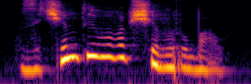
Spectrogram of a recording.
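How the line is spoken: Thoughtful question. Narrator (Russian): Задумчиво уточнил Двар

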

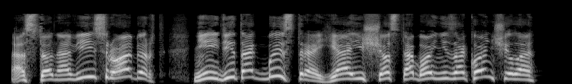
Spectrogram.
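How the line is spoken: Yelling at full volume. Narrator (Russian): орала во всю мощь легких

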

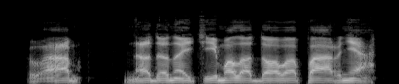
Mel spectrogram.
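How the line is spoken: Old man's wheeze. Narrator (Russian): просипел старик

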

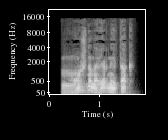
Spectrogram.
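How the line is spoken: Uncertain young man. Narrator (Russian): неуверенно ответил парень

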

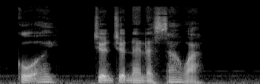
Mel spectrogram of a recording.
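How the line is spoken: Soft question. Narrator (Vietnamese): khẽ giọng hỏi

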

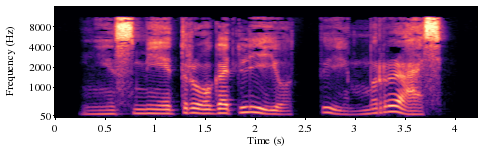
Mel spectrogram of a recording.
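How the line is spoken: Hissed in face. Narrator (Russian): Прошипел он прямо в лицо незнакомцу

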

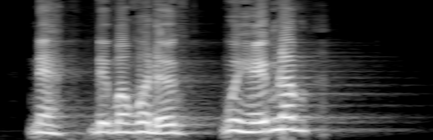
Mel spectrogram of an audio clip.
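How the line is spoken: Startled loud shout. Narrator (Vietnamese): Tôi giật mình theo phản xạ, hét lên thật lớn

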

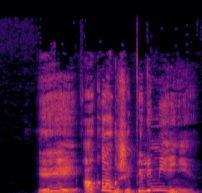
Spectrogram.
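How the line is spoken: Laughing exclamation. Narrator (Russian): смеясь, воскликнула я

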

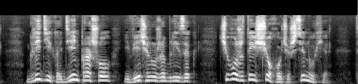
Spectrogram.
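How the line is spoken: Exclamation. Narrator (Russian): воскликнула

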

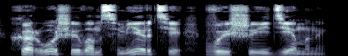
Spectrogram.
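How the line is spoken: Joyful. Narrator (Russian): простодушный кобальт радостно скажет

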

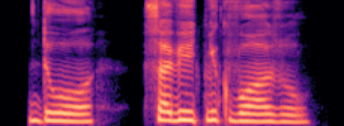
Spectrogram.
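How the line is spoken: Muffled dull voice. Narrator (Russian): глухо сказал Тесл

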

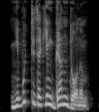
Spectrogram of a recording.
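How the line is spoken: Sharp blurt. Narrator (Russian): резко выпаливает Кристал

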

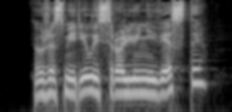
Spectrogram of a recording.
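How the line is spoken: Snorting. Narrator (Russian): Хмыкнул он

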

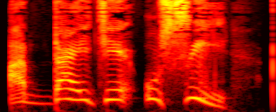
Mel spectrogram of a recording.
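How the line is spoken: Hysterical yelling. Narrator (Russian): орал в истерике Жюв

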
